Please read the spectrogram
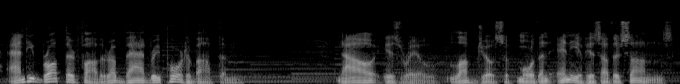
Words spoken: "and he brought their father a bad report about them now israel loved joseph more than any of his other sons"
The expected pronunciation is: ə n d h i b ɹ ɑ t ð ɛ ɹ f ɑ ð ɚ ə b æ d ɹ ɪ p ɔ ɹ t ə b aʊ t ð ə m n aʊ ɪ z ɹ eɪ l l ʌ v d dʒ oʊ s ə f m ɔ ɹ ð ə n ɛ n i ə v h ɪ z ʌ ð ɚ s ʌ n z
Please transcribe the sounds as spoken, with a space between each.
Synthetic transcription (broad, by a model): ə n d i b ɹ ɑ t ð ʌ ɹ f ɑ ð ɚ ə b æ d ɹ ɪ p ɔ ɹ t ə b aʊ t ð ə m n aʊ ɪ z ɹ eɪ l l ʌ v dʒ oʊ s ə f m ɔ ɹ ð ə n ɛ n i ə v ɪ z ʌ ð ɚ s ʌ n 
